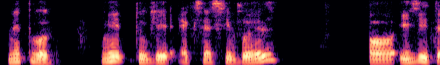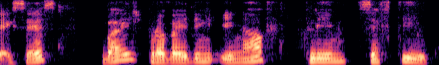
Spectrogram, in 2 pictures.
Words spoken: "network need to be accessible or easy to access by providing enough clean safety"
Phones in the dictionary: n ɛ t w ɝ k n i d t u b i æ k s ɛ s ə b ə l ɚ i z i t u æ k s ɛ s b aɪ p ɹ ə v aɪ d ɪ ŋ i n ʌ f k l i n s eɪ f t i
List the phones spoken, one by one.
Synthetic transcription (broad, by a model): n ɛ t w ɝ k n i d t u b i æ k s ɛ s ə b ə l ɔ i z i t u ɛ k s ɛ s b aɪ p ɹ ə v aɪ d ɪ ŋ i n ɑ f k l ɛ n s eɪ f t i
